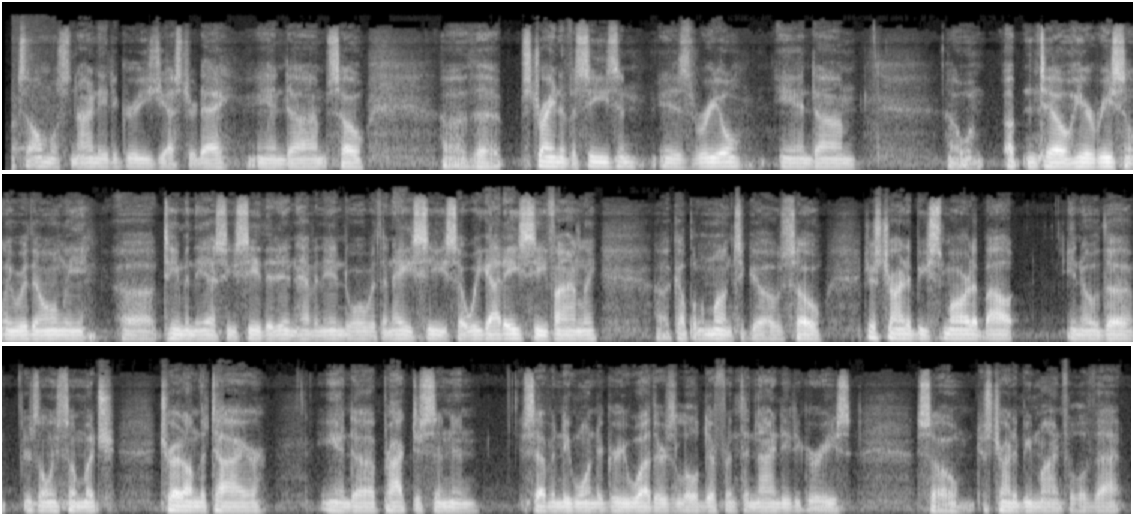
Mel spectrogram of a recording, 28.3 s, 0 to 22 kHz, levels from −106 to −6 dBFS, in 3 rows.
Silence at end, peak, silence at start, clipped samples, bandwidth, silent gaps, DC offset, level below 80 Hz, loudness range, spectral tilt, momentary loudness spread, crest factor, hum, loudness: 0.1 s; 0 dBFS; 0.1 s; under 0.1%; 14.5 kHz; none; under 0.1%; -54 dBFS; 5 LU; -4.5 dB/octave; 12 LU; 18 dB; none; -18 LUFS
